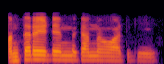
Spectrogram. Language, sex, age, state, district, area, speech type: Telugu, male, 18-30, Telangana, Sangareddy, urban, conversation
